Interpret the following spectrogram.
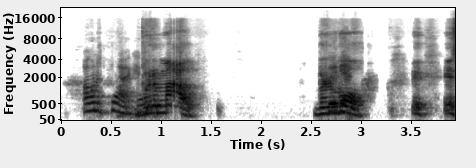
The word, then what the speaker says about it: Brynmawr: Brynmawr. Brynmawr. It says Brynmawr, but it's pronounced as Brynmawr.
